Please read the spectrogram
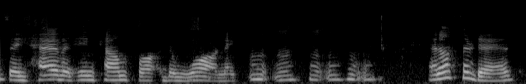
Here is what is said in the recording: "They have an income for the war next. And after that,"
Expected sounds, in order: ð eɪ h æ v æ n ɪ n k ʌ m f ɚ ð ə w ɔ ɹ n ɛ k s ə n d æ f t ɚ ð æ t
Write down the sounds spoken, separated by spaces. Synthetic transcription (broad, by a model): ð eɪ h æ v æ n ɪ n k ʌ m f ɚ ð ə w ɔ ɹ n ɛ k ə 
